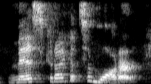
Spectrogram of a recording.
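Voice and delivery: loud, high call across the cafe. A narrator's reading. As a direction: call her over, cocky. Jock calling to barista.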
